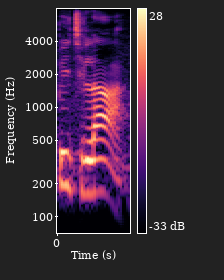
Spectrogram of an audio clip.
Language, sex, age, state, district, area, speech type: Urdu, male, 30-45, Maharashtra, Nashik, urban, read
